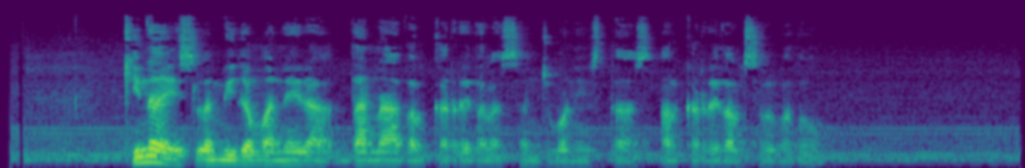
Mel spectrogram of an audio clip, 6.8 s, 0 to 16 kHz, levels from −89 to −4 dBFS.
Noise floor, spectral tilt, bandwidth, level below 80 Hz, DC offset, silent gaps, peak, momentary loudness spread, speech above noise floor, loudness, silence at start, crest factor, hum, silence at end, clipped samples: -50 dBFS; -5 dB/octave; 11.5 kHz; -62 dBFS; under 0.1%; none; -2 dBFS; 25 LU; 24 dB; -26 LUFS; 0.1 s; 26 dB; none; 0.6 s; under 0.1%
